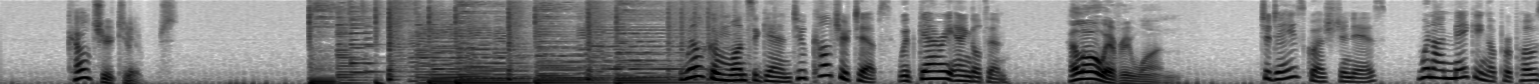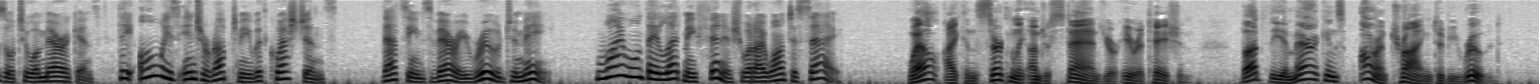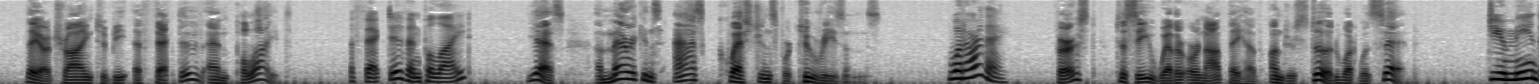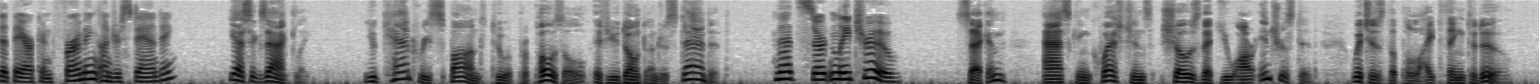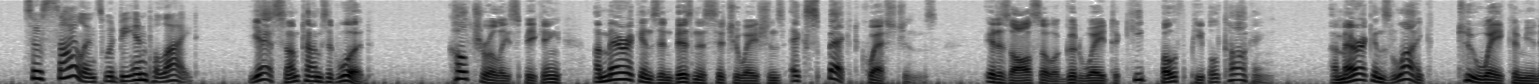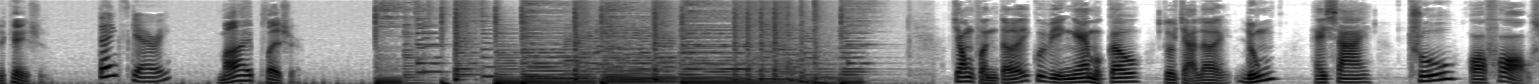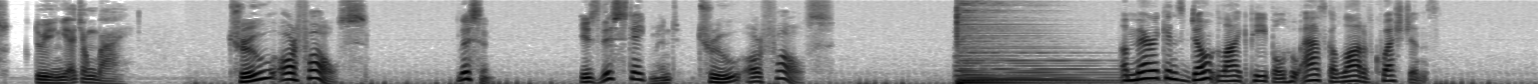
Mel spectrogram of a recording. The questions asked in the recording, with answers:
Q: Americans don't like people who ask a lot of questions.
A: False. In business situations, Americans expect a lot of questions.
